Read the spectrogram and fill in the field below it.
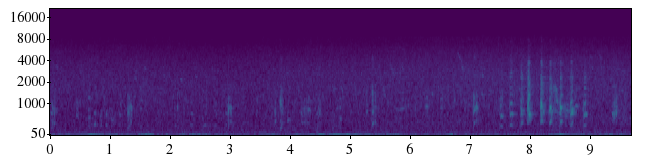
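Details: Farm chickens, hens and roosters: scattered quiet clucks, then a quick run of short, sharp clucks near the end, over steady background hiss.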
